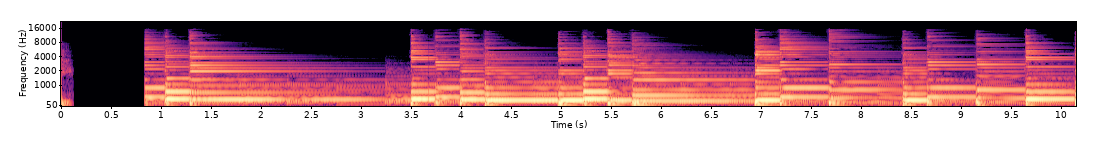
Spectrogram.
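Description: Background music: a slow melody of plucked acoustic guitar notes, each ringing out and fading, starting about a second in after a brief silence.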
